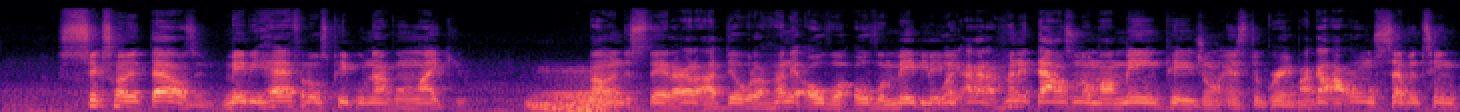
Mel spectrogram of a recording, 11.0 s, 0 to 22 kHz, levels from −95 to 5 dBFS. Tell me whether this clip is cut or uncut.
cut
